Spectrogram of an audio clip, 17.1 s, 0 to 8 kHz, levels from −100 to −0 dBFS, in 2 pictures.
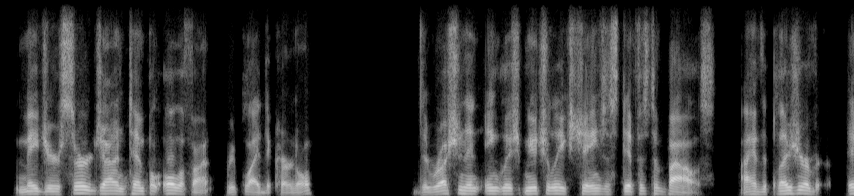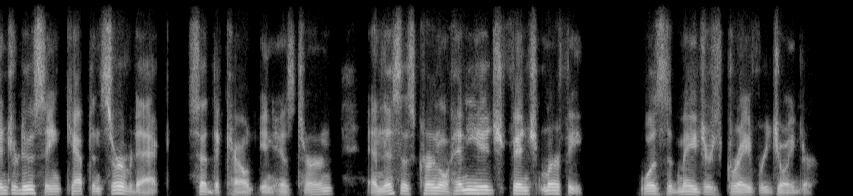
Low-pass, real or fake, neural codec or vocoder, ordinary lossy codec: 7.2 kHz; fake; codec, 16 kHz, 4 kbps, FreqCodec, larger model; Opus, 24 kbps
